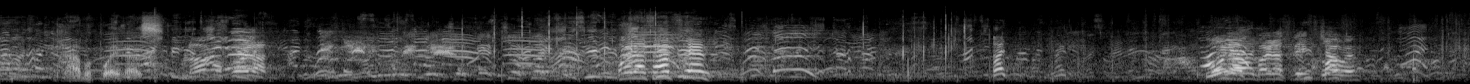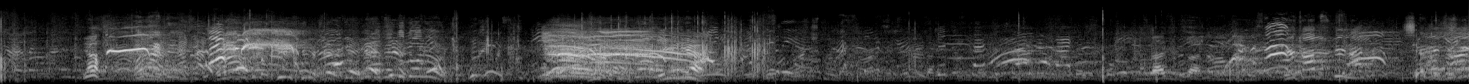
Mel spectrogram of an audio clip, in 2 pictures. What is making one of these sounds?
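Adults and children shout and cheer outdoors.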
